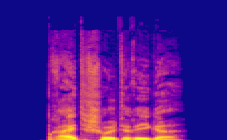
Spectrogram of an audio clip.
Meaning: inflection of breitschulterig: 1. strong/mixed nominative/accusative feminine singular 2. strong nominative/accusative plural 3. weak nominative all-gender singular
- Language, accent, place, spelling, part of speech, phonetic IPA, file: German, Germany, Berlin, breitschulterige, adjective, [ˈbʁaɪ̯tˌʃʊltəʁɪɡə], De-breitschulterige.ogg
